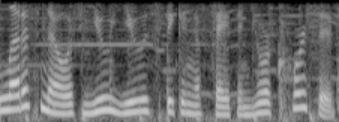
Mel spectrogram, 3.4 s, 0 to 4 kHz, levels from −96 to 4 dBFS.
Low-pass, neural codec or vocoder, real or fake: 3.6 kHz; none; real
